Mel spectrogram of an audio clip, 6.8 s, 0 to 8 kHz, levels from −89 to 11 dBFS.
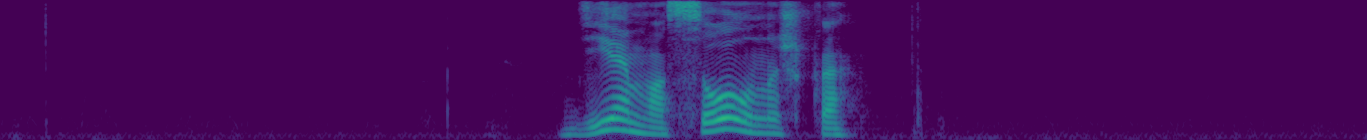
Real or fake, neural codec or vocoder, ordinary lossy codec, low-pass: fake; codec, 16 kHz, 2 kbps, FunCodec, trained on Chinese and English, 25 frames a second; none; none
